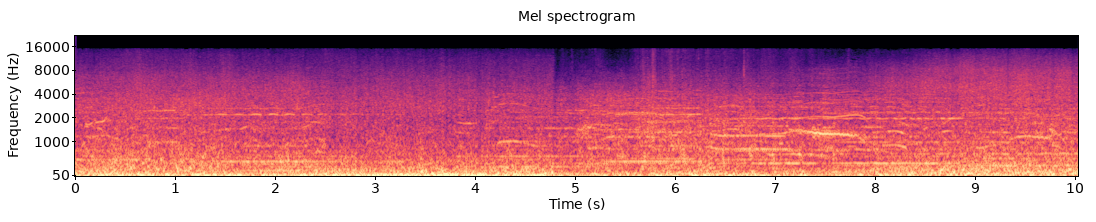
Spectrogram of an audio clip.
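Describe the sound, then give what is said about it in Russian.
Water floods a grand staircase and hall in a continuous, heavy roaring rush with a deep rumble underneath, loud and sustained with no breaks. “Парадная лестница и холл заполняются водой.”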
